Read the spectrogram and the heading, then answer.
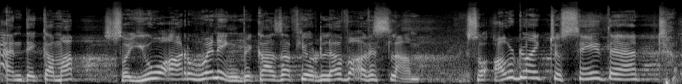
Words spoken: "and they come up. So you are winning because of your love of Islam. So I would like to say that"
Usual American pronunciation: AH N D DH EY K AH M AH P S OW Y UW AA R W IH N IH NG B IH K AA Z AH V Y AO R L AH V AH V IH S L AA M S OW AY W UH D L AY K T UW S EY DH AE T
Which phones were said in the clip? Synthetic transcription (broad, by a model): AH N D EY K AH M AH P S OW Y UW AA R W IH N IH NG B IH K AA Z AH V Y AO R L AH V AH V IH S L AA M S OW AY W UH D L AY K T UW S EY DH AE T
